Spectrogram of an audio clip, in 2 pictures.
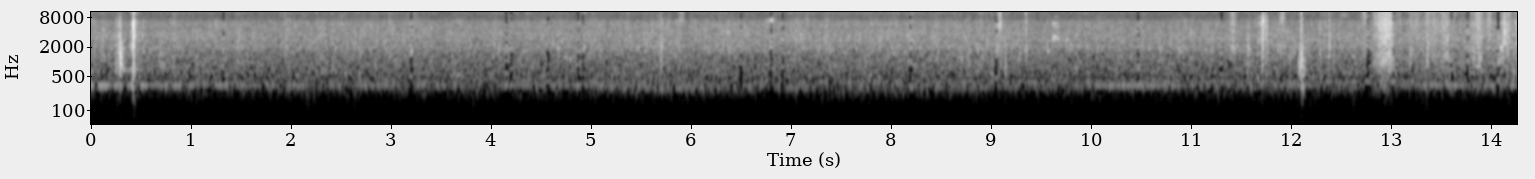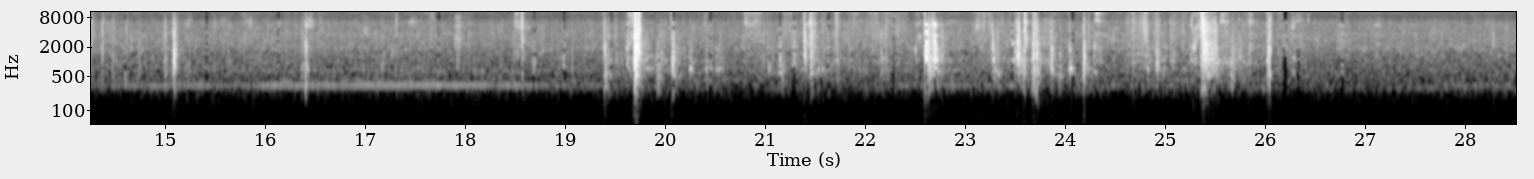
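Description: Steady faint rush of flowing creek water. Over the second half comes a run of sharp clicks and knocks from loose rocks clacking together.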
